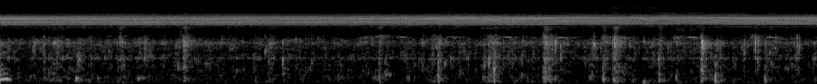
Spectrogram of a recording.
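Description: A herd of native pigs feeding on chopped banana leaves and banana bark: short irregular grunts, chewing and the rustle of leaves, over a steady high-pitched hiss.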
